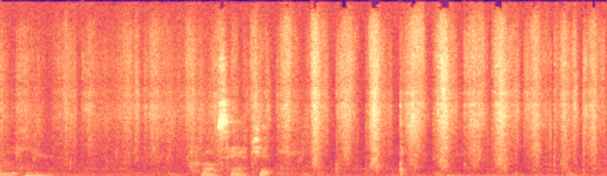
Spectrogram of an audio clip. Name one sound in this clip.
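A brush swishes in quick, repeated strokes across a board.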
